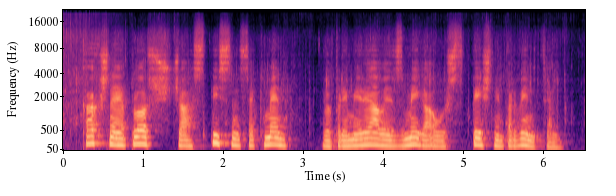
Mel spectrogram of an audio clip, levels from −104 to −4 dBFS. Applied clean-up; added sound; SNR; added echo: neural mask model RNNoise.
